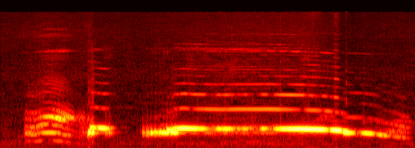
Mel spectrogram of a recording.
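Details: Puter pelung dove kept at home in Indonesia: a brief gurgling, throaty opening, a short clipped note, then one long, smooth, sustained coo that slowly falls in pitch at the close.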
